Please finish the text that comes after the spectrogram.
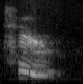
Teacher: then I close it with a round oo sound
